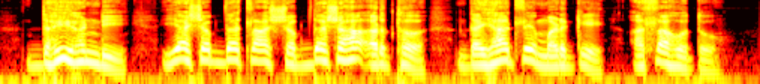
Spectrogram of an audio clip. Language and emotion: Marathi, neutral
